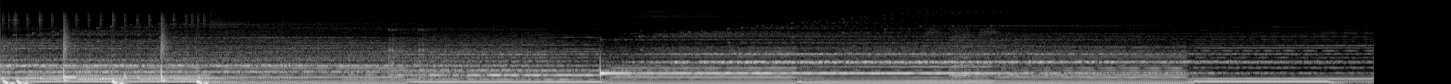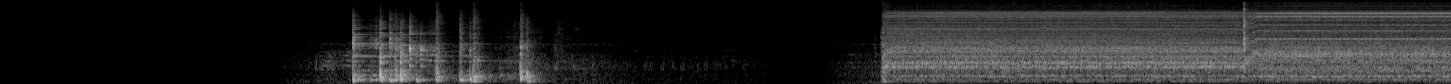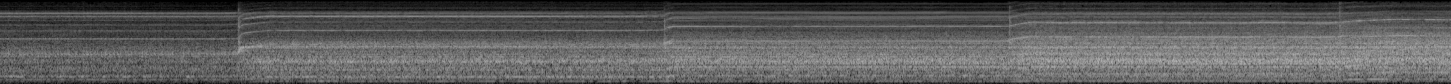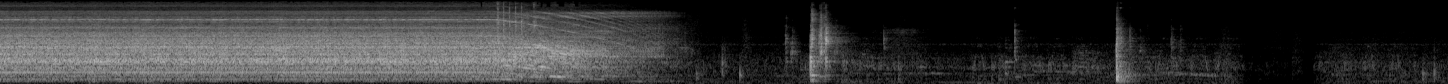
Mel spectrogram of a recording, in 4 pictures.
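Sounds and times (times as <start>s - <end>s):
stand mixer motor hum: 23.4s - 50.5s.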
